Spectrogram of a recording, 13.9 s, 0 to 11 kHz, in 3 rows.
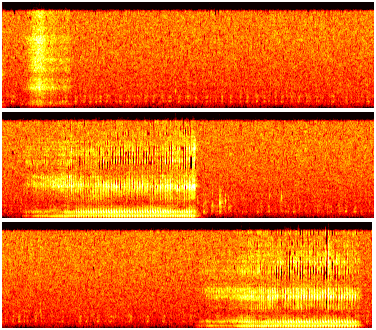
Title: BOXER DOG SAM: (4) I CAN SNORE EVEN LOUDER IN THIS POSITION.MPG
